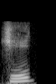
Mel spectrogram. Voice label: "zhit5", taiwanese

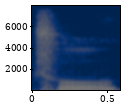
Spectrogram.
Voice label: "chu2", taiwanese

